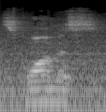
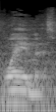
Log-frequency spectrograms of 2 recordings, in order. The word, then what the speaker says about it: squamous: cell carcinoma you got squamous if I'm pronouncing that correctly I don't know Squam cell I've heard it say said pronounced squamous but it looks like Squamish to me but whatever so it's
